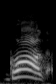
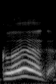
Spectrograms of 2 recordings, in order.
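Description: First: The vowel sounds like the one in 'log'. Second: The vowel sounds like the one in 'lug'. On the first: This is how the show said it. The speaker calls it wrong. "what did they really call it?" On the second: This is the proper pronunciation. The speaker calls it right. "No, it's glug"

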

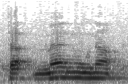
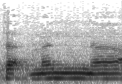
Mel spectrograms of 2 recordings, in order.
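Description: First: The two n sounds are separated by a u vowel. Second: The two n sounds merge with no vowel between. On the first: This is the form used in certain other readings. "dans certaines versions" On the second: This is the form used in the usual readings. "sans entendre le son de Dhamma"

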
